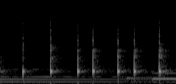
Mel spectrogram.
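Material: Aluminum.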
